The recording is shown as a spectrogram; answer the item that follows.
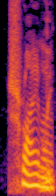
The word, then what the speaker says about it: Schreiber: Schreiber, Sch Sch Schreiber? – Schreiber, tatsächlich.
